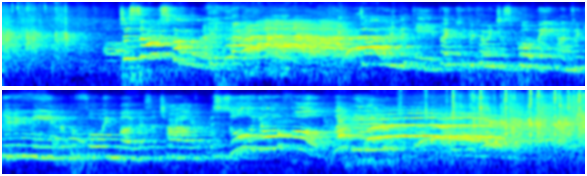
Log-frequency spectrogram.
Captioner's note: audience cheers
